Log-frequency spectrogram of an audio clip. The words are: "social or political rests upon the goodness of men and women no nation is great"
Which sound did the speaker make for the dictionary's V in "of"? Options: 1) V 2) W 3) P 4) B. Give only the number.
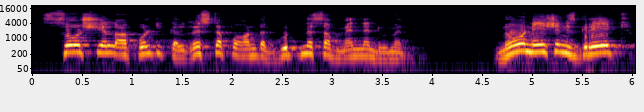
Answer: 1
